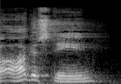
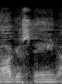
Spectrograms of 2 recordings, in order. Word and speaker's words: Augustine: Now, Augustine, and I looked this up in a dictionary, and you can pronounce his name either Augustine or Augustine, Augustine or Augustine. I say Augustine, so it's probably Augustine.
